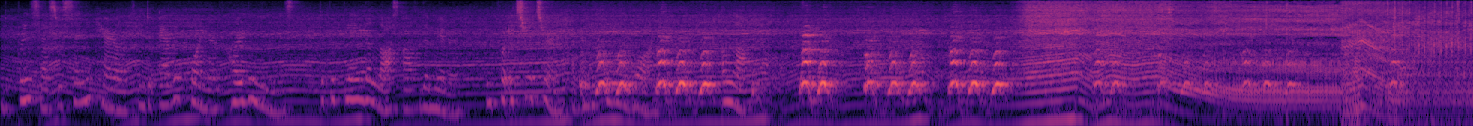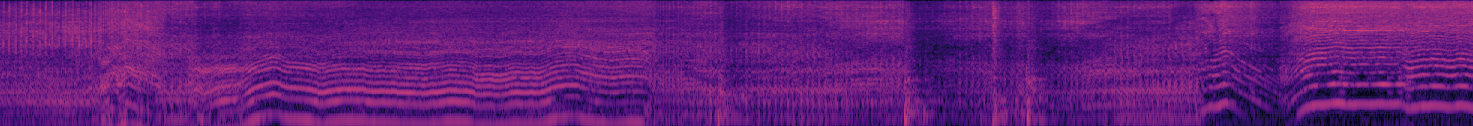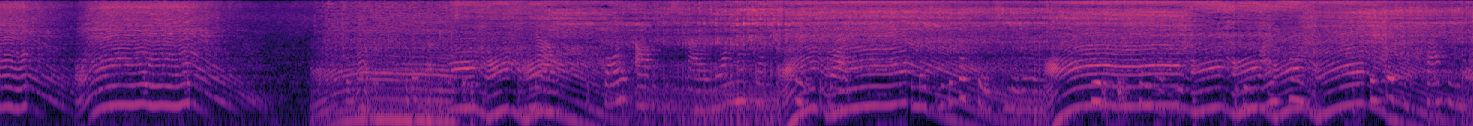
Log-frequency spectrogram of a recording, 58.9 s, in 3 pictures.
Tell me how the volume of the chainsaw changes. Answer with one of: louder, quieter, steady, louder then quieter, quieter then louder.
louder.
